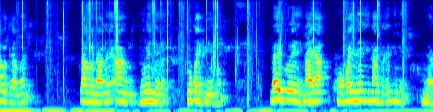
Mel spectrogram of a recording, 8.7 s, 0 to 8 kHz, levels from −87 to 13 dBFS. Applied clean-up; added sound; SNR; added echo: none; Crack; 18 dB; reverberation time 0.3 s.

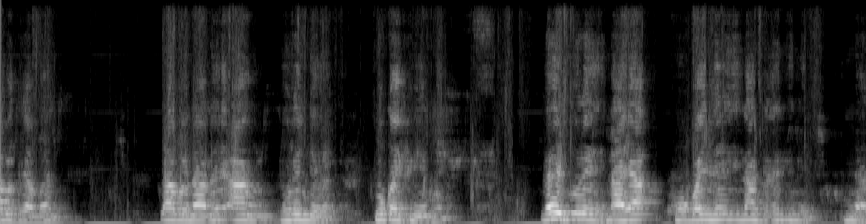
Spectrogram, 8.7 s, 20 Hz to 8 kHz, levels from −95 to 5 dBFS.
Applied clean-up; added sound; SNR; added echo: neural separator model SepFormer DNS4.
